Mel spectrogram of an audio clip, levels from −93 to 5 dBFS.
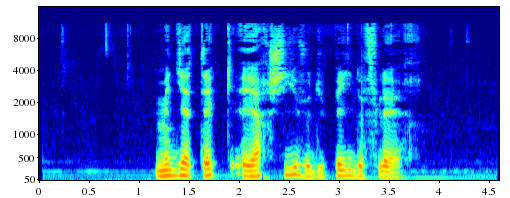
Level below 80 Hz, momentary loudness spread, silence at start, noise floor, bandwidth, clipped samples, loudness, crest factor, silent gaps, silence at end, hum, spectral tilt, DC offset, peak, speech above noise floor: -50 dBFS; 6 LU; 1.15 s; -58 dBFS; 11.5 kHz; under 0.1%; -24 LUFS; 20 dB; none; 0.85 s; none; -6 dB/octave; under 0.1%; -6 dBFS; 35 dB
